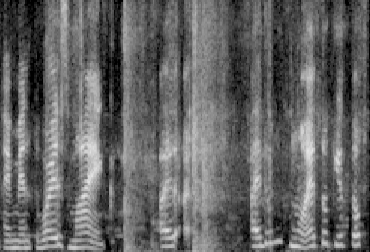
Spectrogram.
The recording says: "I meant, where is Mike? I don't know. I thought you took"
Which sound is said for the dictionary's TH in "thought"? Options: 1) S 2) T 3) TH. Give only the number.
2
